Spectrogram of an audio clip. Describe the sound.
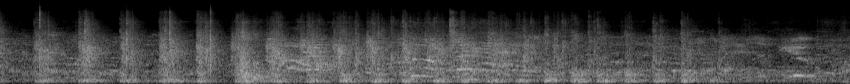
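In a tag team wrestling match, a wrestler stomps on his opponent's ankle to set up a leg submission: a steady run of heavy thuds on the ring mat, roughly one or two per second, over a constant roar of crowd noise and some indistinct voices.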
